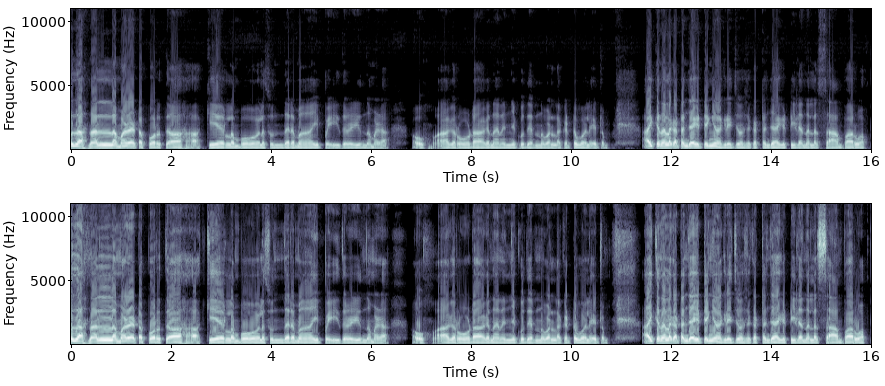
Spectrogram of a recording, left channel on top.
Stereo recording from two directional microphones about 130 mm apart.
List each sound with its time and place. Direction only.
0.0 s speech: 35° right (ahead or behind)
4.3 s speech: 40° right (ahead or behind)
